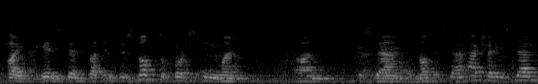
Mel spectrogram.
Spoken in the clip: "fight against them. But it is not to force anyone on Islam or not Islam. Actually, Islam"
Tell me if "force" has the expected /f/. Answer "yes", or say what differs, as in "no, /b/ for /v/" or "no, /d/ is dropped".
yes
